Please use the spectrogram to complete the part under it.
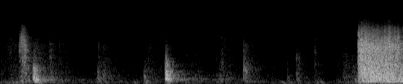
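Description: A wooden door swings shut with a thud.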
